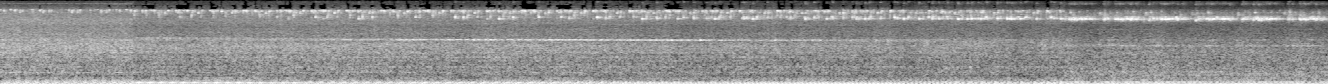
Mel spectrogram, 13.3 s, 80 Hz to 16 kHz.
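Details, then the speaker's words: Truck with a ProCharger supercharger on a serpentine belt of about 3,500 miles, including a track day, at cold start: steady high squeal over the idle that fades toward the end; the worn belt squeaks until the truck warms up. "When you start the truck, you get kind of this squeaky belt sound until the truck warms up"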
